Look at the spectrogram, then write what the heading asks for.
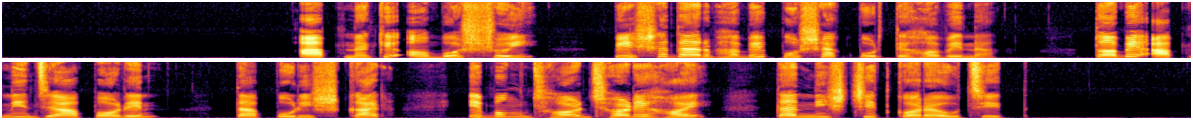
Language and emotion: Bengali, neutral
